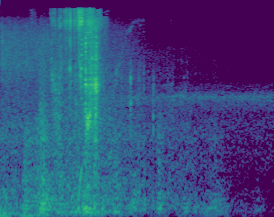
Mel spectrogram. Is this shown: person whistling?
no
